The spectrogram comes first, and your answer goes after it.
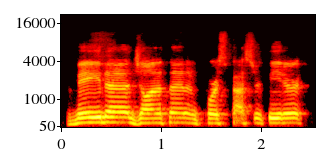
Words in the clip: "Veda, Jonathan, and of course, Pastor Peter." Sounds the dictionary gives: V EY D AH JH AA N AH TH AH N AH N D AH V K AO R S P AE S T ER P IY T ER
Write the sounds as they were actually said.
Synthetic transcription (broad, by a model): V EY D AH JH AA N AH TH AH N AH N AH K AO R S P AE S T ER P IY T ER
